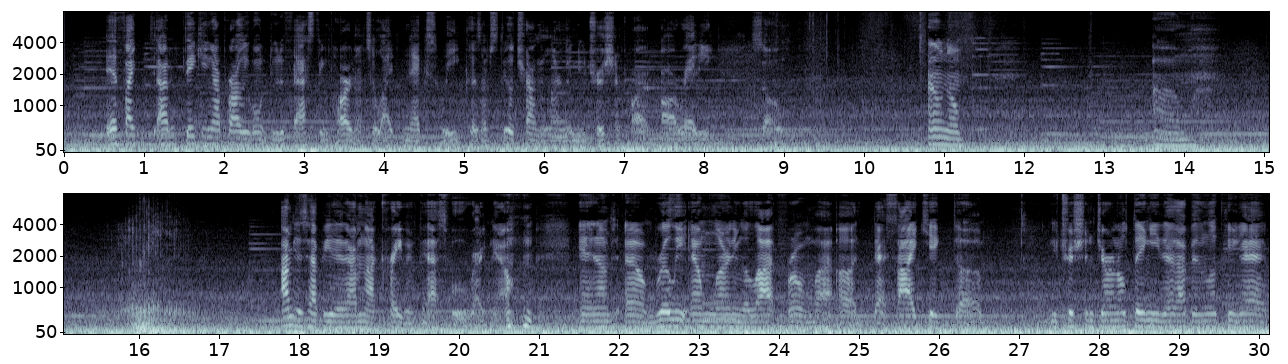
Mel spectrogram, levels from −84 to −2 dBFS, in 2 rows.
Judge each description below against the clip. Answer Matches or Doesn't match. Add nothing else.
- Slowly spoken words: Matches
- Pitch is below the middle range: Matches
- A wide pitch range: Doesn't match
